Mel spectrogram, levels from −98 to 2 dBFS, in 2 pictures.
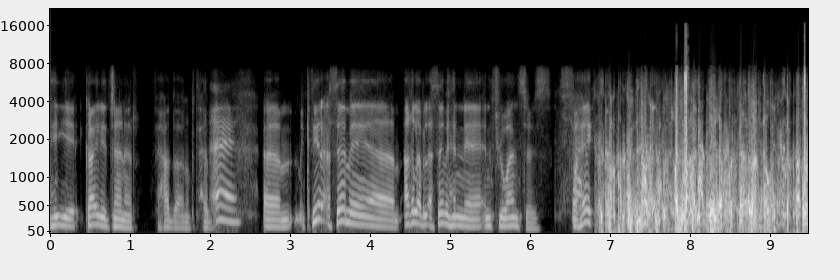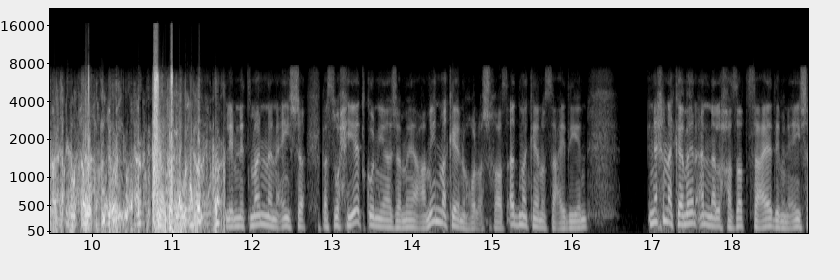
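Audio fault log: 6.80–11.68 s, codec payload misread: the speech turns to garbled warbling noise, as if octet-aligned AMR frames were being unpacked as bandwidth-efficient, scrambling every field.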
